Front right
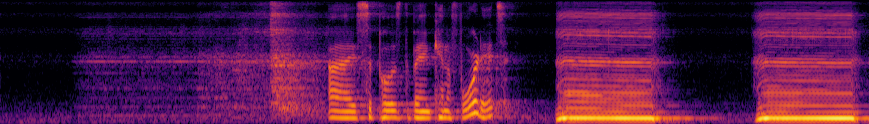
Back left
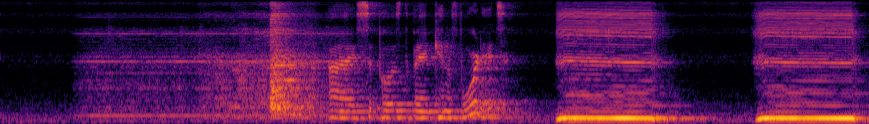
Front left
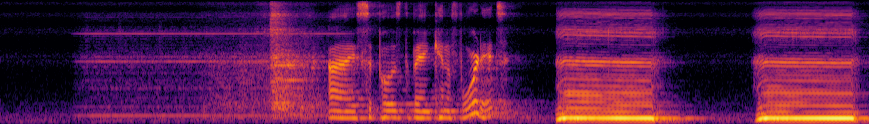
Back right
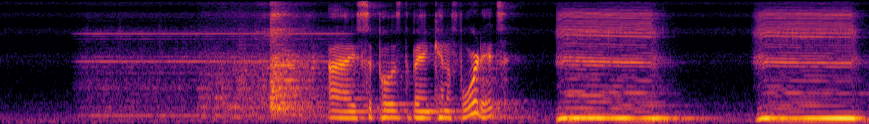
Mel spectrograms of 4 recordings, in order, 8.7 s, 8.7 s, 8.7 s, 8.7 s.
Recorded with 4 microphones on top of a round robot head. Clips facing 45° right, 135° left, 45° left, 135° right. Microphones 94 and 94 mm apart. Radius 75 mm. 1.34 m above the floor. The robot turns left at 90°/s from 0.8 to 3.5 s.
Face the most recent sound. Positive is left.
turn(degrees=-5)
